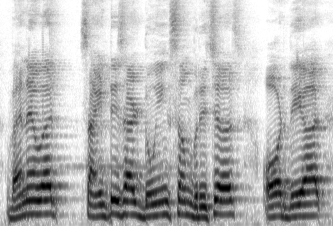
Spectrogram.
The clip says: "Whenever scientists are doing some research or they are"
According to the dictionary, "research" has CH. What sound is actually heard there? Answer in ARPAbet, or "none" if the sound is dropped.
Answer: S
